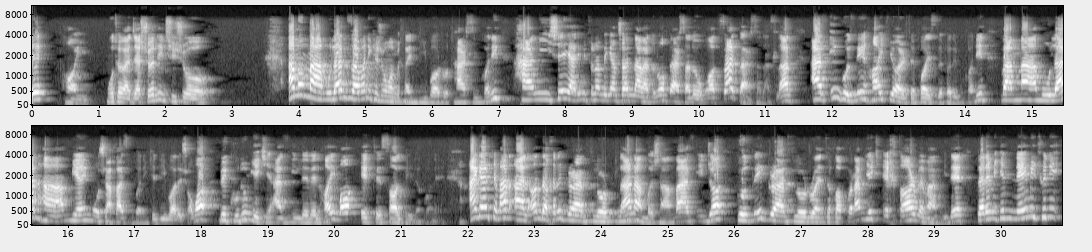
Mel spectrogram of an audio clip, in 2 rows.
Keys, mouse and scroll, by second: 3.8 Delete, 4.4 click, 4.6 Delete, 6.8 middle click, 7.1-8.0 typing, 9.6-30.9 drag.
